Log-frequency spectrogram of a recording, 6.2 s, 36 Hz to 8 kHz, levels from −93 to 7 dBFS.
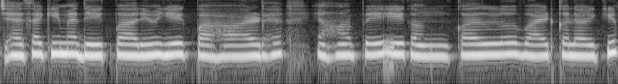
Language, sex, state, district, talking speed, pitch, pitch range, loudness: Hindi, female, Chhattisgarh, Kabirdham, 185 wpm, 235 Hz, 225-245 Hz, -12 LUFS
